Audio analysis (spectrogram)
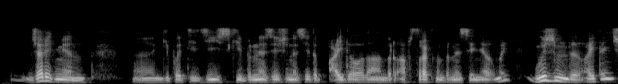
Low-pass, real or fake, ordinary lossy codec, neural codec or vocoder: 5.4 kHz; real; none; none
